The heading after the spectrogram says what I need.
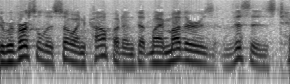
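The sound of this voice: This is an unforced reading voice. No other traits are noted.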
